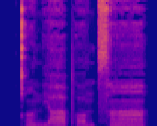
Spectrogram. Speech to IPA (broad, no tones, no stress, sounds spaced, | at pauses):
qʰ ɔ̃ n j a pʰ ɔ n t͡sʰ ã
